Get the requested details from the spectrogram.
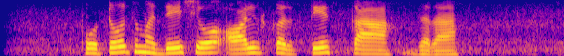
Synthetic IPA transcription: pʰoːʈoːzməd̪ʱeʃoʔɔːlkəɾt̪eːskazəɾaː

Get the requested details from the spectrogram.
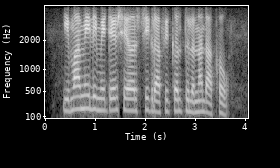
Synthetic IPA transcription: imamiːlimiʈeɽɕejəɾst͡ɕiːɡɾafikəlt̪ulnad̪akʰəw

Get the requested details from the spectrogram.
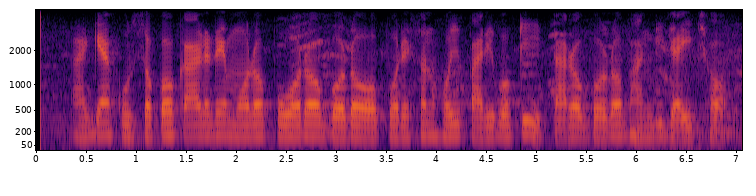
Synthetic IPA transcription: aɡjakuɾsɔkɔkaɽɔɾemɔɾɔpuɔɾɔɡɔɽɔːpɔɾesɔnɦojpaɾibɔkit̪aɾɔɡɔɽɔbʱaŋɡid͡ʒajt͡ʃʰɔ

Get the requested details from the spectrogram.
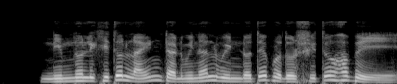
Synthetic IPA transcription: nimnolikʰit̪olajnʈəɾminəlwiɳɖot̪epɾod̪oɾʃit̪oɦɔbe

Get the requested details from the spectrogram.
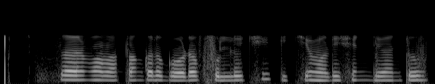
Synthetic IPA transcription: sɐɾmɐʋɐpɐŋkɐɾuɡoːɽɐpʰulːut͡ʃikit͡ʃʰːimoɖiʃɐnd̪iʋɐnt̪u

